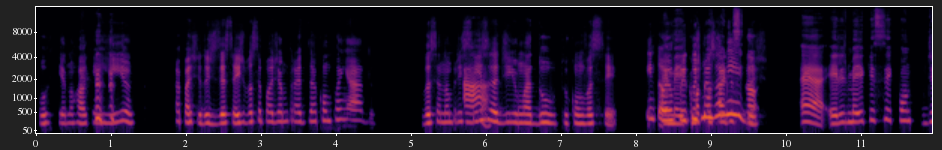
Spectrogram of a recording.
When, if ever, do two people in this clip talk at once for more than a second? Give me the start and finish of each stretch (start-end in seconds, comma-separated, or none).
8.3-9.6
